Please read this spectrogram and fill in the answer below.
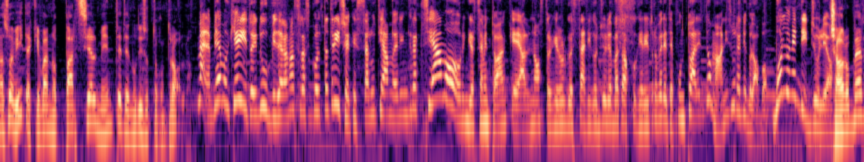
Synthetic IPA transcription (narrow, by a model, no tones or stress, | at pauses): lasuːaviːt̪aek̟ːevːanːopart̪sjalment̪et̪enuːt̪isot̪ːokont̪ɾɔ̰lːo̰bɛːneabːjaːmok̟jaɾiːt̪oid̪ubːid̪elːanɔst̪ɾaːskolt̪at̪ɾiːt͡ʃekesalut̪jaːmoerːiŋɡɾat̪sjaːmorːiŋɡɾat̪sjament̪oaŋkealnɔst̪ɾok̟iɾurɡoest̪aːt̪ikod͡ʒuːljobazɔkːokerːit̪ɾoveɾeːt̪epunt̪uaːled̪ːoma̰ːnisurad̪joɡlɔ̰ːbo̰bwɔnluned̪ːid͡ʒuːljot͡ʃaoɾobɛr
